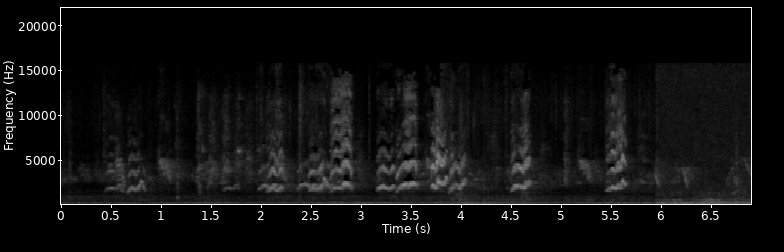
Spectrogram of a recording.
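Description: Parrots screech and squawk loudly.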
